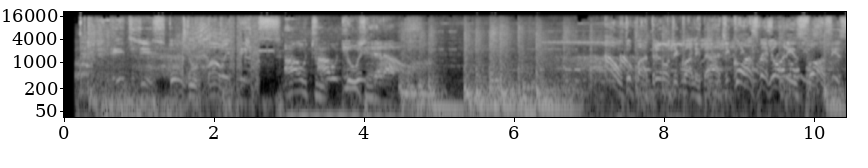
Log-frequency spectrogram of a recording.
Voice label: spot publicitário; studio power mix

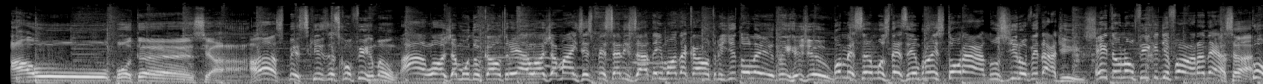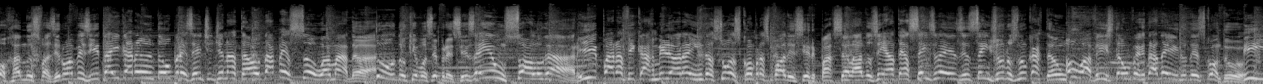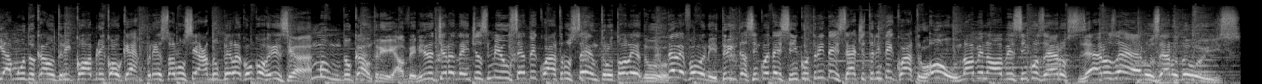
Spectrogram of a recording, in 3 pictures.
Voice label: publicidade rodeio

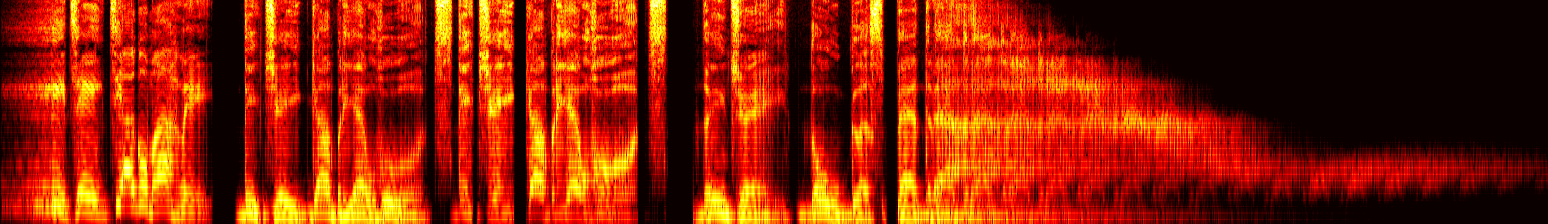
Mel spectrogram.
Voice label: banco de vozes banco de voz locutor vinheta

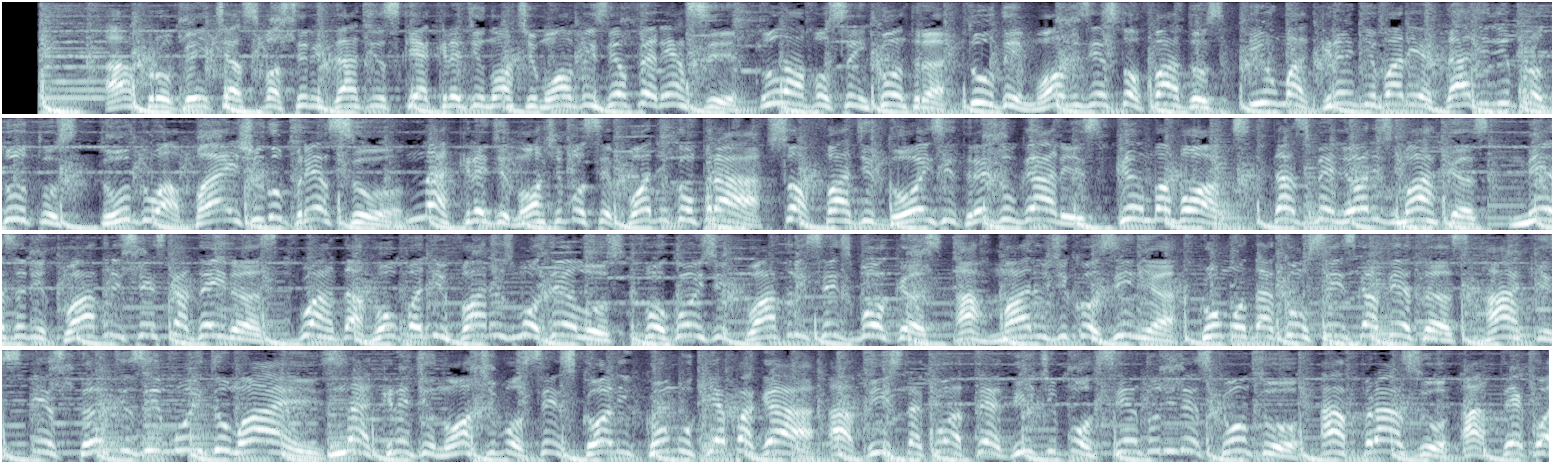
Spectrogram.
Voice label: locutor spot; acredinorte moveis

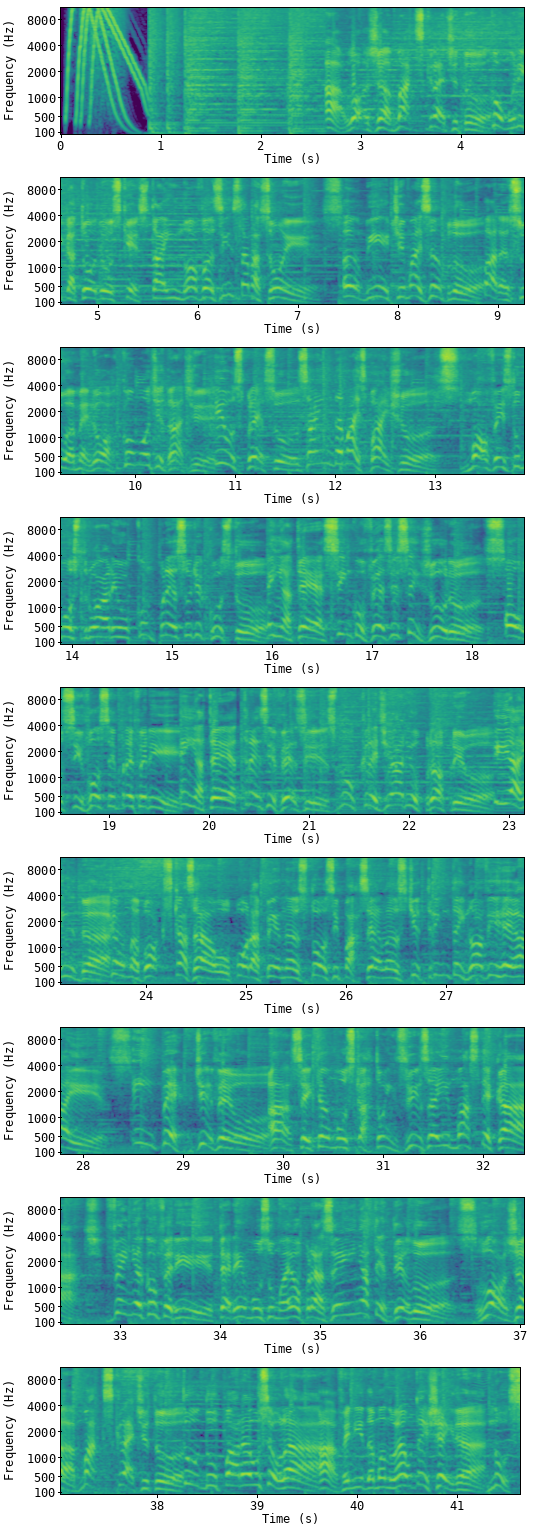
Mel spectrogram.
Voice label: spot jingle; loja max credito

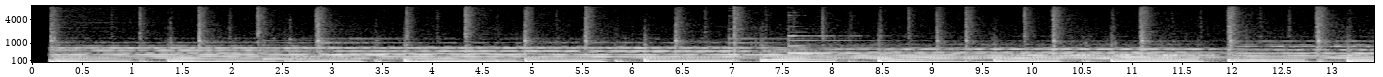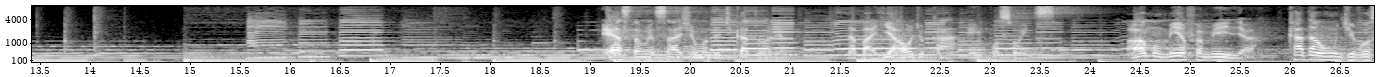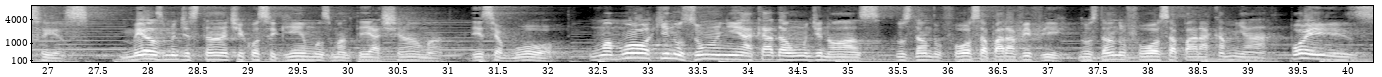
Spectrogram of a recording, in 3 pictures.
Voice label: locutor

